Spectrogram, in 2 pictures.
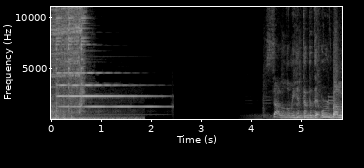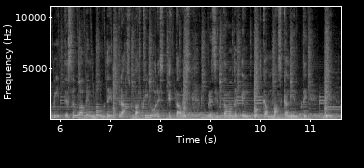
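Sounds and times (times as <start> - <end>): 
wrestling ring bell clanging: 0.0 - 2.5
speech: 4.4 - 11.6.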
